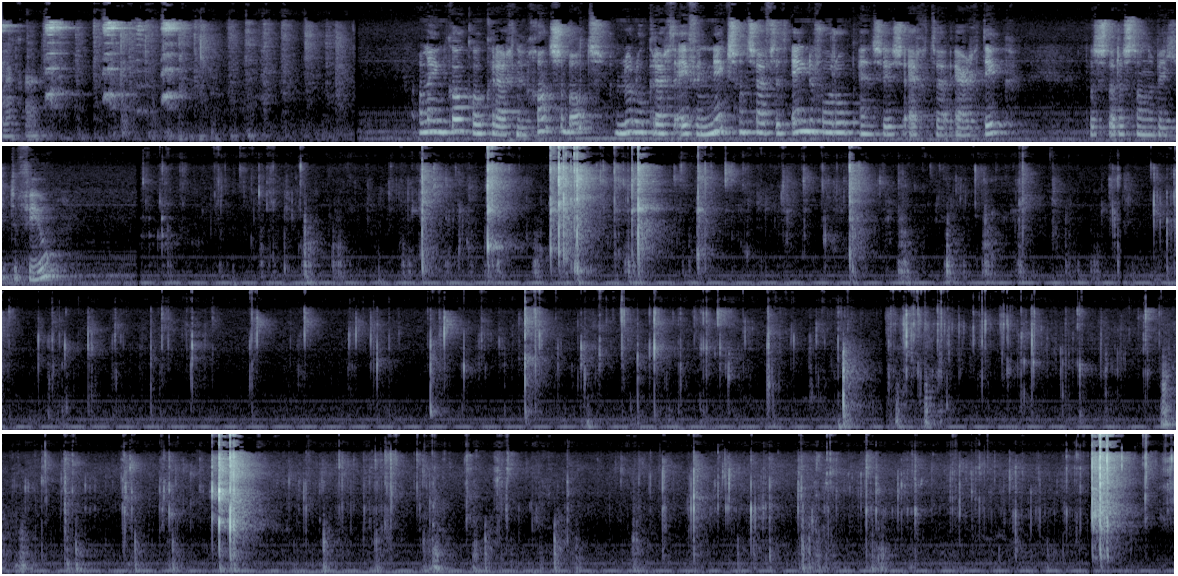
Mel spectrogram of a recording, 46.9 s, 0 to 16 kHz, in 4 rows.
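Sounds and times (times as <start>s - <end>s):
dog chewing and crunching bone: 13.1s - 46.9s.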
